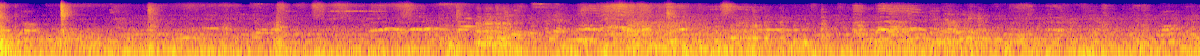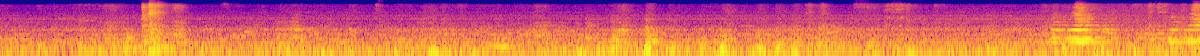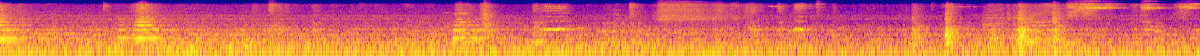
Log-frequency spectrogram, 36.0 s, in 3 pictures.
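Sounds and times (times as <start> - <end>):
train rumble with wheel clicks: 0.0 - 36.0
train horn blasts: 22.5 - 24.4, 25.2 - 25.8, 28.5 - 29.0.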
